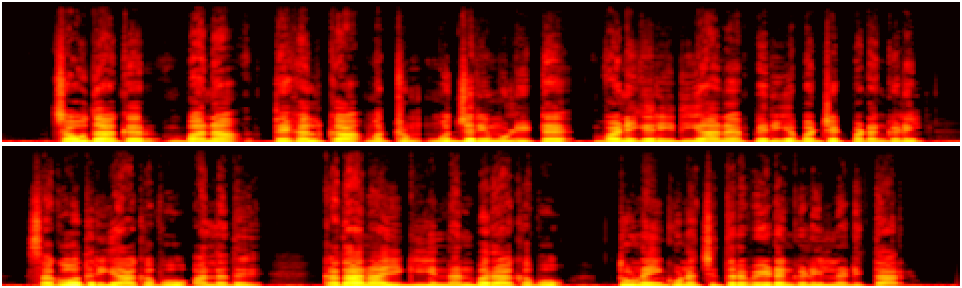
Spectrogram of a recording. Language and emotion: Tamil, neutral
